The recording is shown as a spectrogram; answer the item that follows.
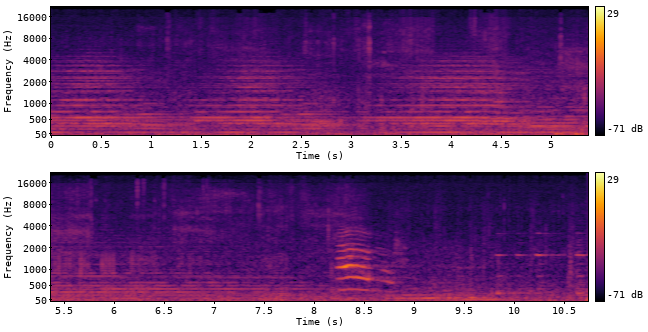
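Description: A cat meows in the video game Hogwarts Legacy, a short faint mew rising over a steady layer of game music and ambience, with no talking.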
